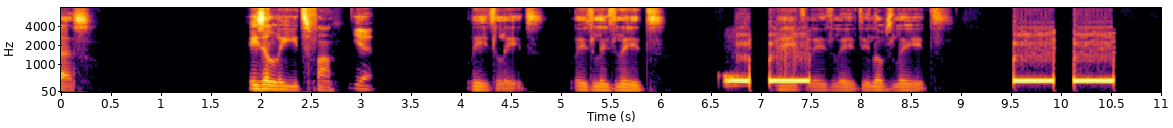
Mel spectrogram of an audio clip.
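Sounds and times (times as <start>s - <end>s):
speech: 0.0s - 0.4s, 1.9s - 3.2s, 4.1s - 6.8s, 7.5s - 8.9s
phone ringback tone on an outgoing call: 6.6s - 7.5s, 9.5s - 10.6s.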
